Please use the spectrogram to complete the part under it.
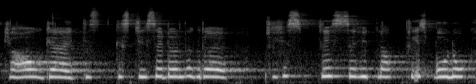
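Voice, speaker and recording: A woman voicing an anxious, caring young woman who softly pleads and soothes, repeating herself. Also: sits high, fairly even intonation, normal speed, natural voice. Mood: pleading. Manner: soft, pleading, repeats itself. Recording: echoey reverberant room.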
